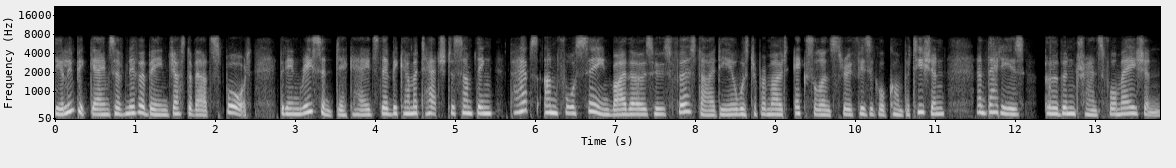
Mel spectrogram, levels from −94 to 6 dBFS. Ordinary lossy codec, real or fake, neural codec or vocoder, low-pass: Opus, 16 kbps; real; none; 7.2 kHz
